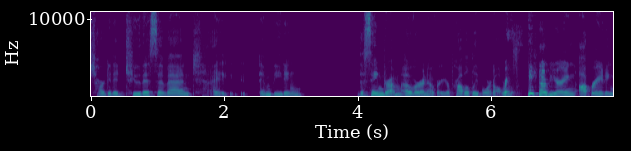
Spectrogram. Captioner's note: laugh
